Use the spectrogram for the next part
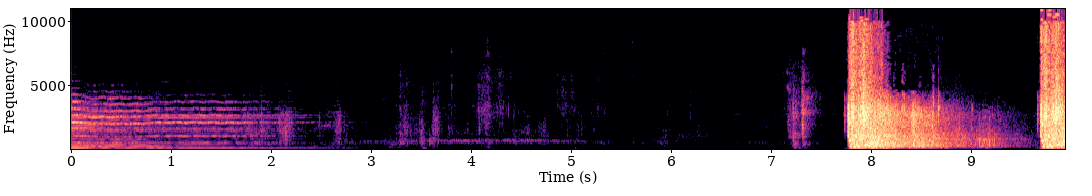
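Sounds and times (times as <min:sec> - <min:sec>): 
gunshots aimed at an antelope: 0:07.7 - 0:09.9.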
